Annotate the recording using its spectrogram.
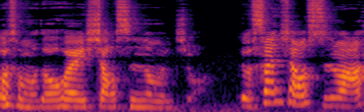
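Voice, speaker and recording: This woman has a bright, sharp tone and a fairly high pitch. She keeps a moderate pace. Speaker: student podcast club host. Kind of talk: casual chat. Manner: animated.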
